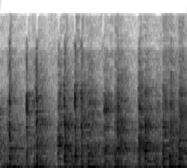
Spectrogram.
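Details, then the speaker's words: Newly built world's largest off-road wrecker, first start after adding missing chassis ground for fuel pump, no transfer case yet, open headers: loud deep even rumble with slight shaking; normal running. "are you ready contact i was sleeping that sounded amazing a little shook shaking a little bit"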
